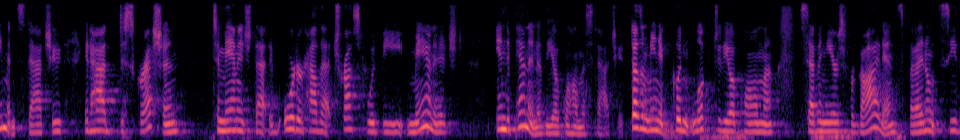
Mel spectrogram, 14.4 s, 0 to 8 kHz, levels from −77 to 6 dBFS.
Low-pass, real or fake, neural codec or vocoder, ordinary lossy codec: 7.2 kHz; real; none; Opus, 16 kbps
